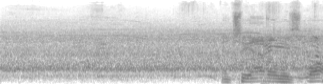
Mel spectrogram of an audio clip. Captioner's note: cheering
